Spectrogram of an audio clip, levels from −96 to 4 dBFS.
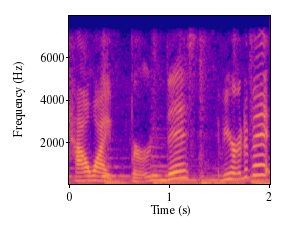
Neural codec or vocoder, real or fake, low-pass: none; real; 7.2 kHz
